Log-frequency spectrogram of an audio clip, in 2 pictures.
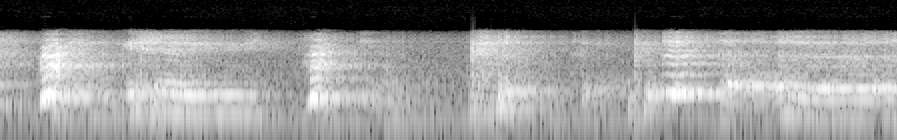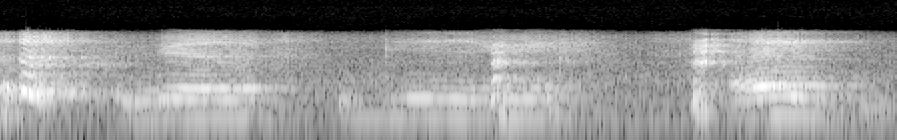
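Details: Fake, simulated hiccups made by a mother while a child laughs: about seven sudden, sharp vocal catches in nine seconds, mixed with laughter; hiccups.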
